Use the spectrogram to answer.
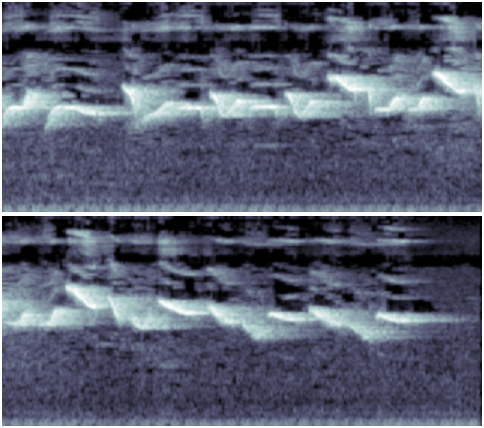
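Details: A very tame, chatty racket-tailed treepie sings a rapid series of clear whistled notes, each sharply slurred downward, repeated about every half second in a bright, rolling phrase.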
